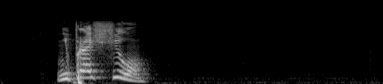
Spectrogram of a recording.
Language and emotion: Russian, angry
